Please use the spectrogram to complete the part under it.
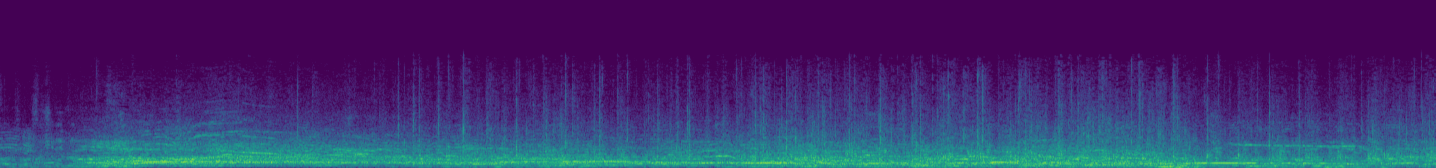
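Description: A crowd of spectators cheers loudly outdoors after a goal.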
